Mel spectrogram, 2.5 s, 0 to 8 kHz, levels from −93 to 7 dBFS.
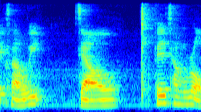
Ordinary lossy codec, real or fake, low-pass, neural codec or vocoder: none; real; 7.2 kHz; none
